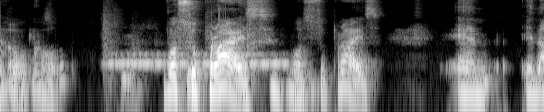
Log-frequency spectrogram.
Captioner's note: phone ringing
